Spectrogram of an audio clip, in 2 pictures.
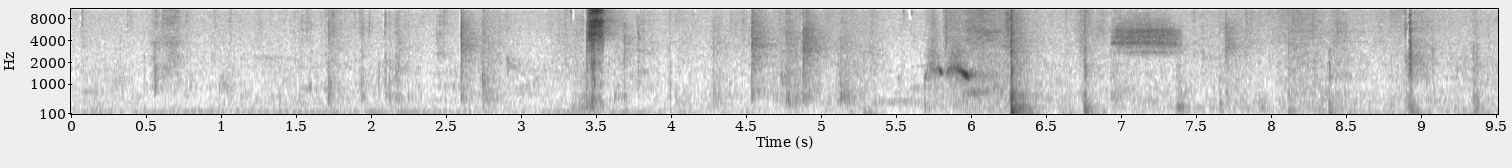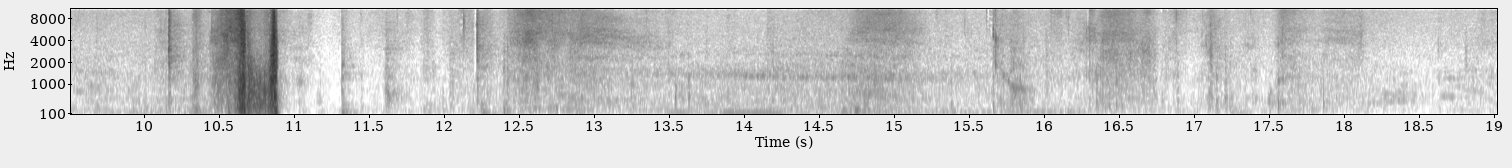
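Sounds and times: dog brushing against phone: 10.4 - 10.9.

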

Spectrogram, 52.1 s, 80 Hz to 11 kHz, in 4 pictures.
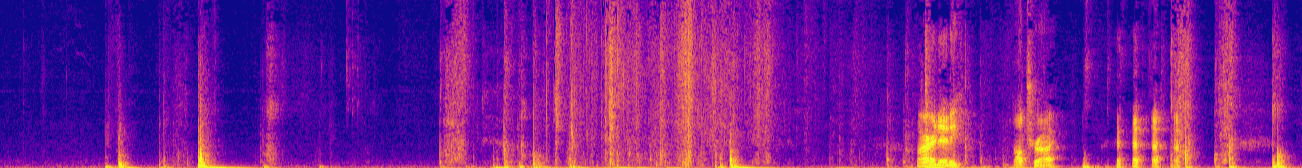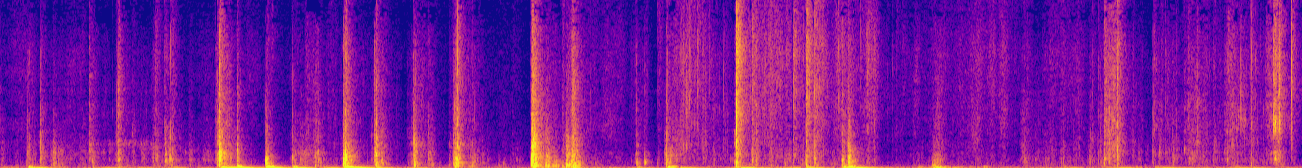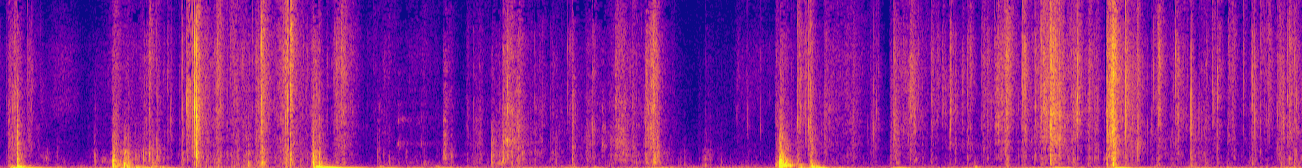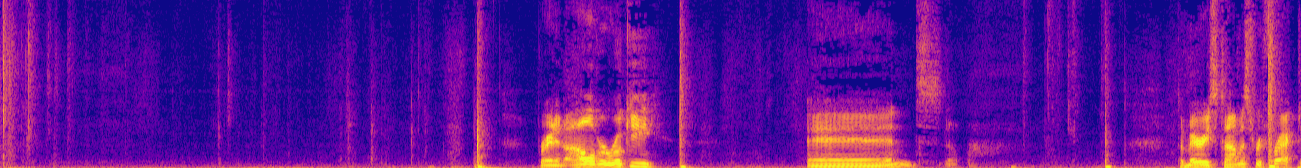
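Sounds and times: wrappers tearing and crinkling: 5.4 - 7.9, 24.0 - 26.5, 27.5 - 29.6, 34.0 - 39.5.

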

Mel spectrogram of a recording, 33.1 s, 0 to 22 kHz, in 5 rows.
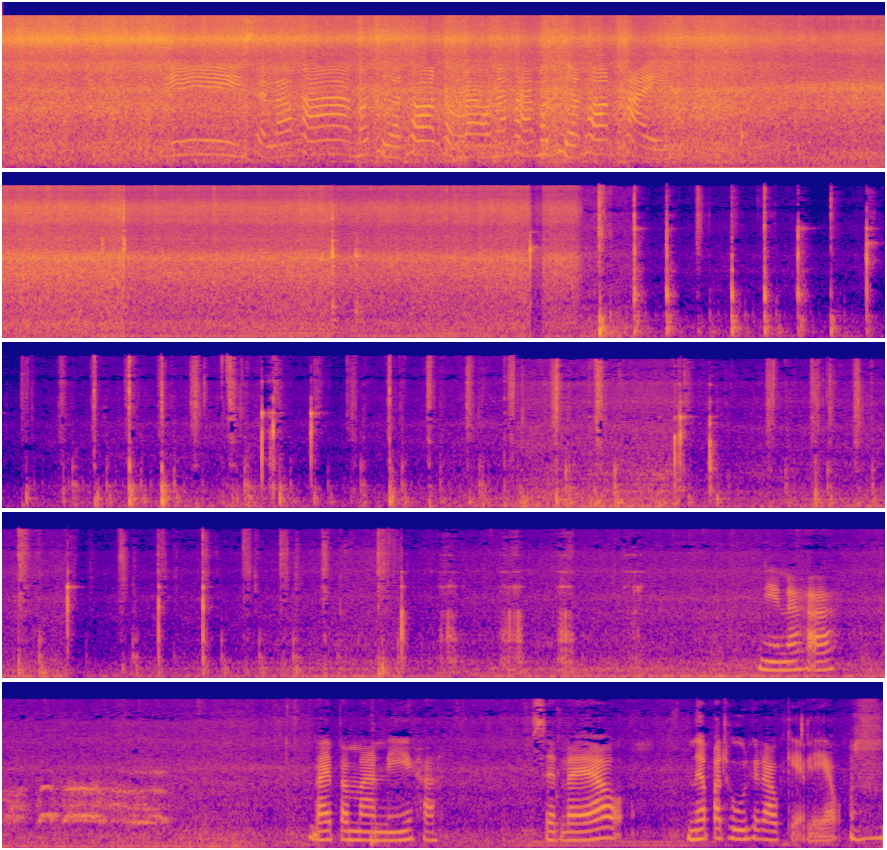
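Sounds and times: steady hiss: 0.0 - 11.5
stone pestle pounding in mortar: 10.6 - 24.7.

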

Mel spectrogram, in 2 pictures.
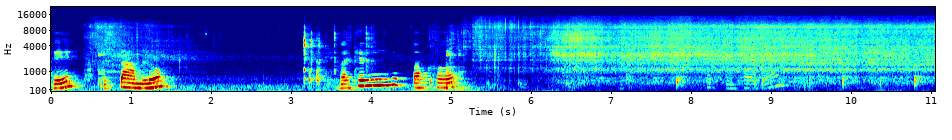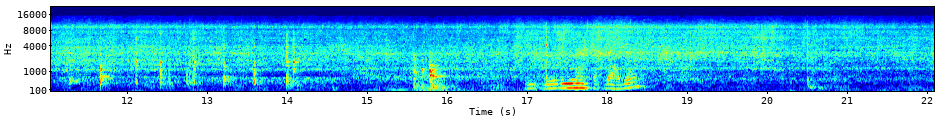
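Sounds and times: rice sizzling with pops: 4.9 - 22.0.

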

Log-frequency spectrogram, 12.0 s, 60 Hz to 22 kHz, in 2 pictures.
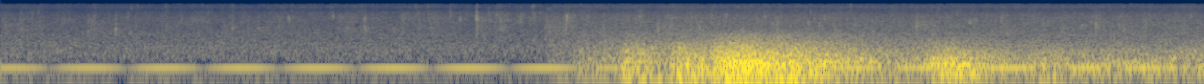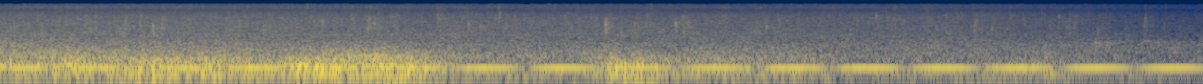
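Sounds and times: steady rain: 0.0 - 12.0
thunder rumbling: 2.9 - 10.2.

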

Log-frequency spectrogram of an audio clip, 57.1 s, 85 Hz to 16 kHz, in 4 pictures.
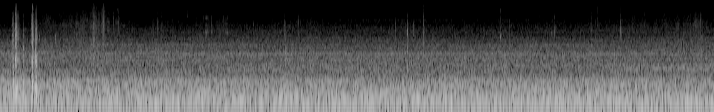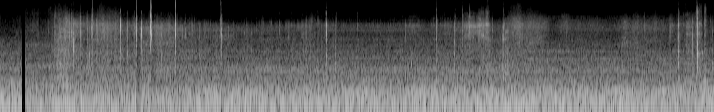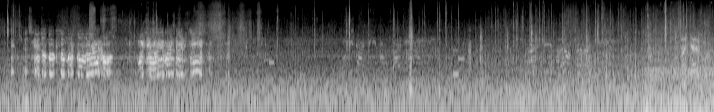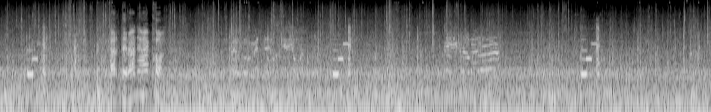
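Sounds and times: car engine running: 0.0 - 57.0
sharp clicks and knocks: 34.1 - 45.3, 46.2 - 52.2
tyres rumbling on loose stones: 34.5 - 57.0.

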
